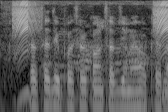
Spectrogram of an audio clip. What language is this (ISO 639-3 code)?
bho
